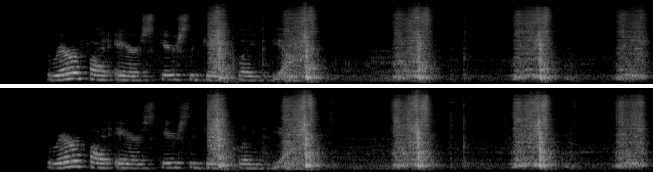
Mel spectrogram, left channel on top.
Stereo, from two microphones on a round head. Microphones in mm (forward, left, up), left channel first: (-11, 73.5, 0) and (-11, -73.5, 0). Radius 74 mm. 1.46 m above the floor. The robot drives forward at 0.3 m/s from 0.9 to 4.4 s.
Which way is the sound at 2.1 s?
50° right (ahead or behind).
